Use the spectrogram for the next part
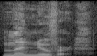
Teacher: maneuver has three syllables and the stress is on that second syllable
